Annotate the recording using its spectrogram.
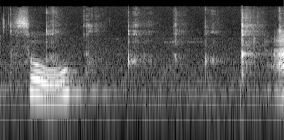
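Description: Metal spoon scraping and clicking against a white ceramic bowl while stirring a gritty coffee, sugar and oil scrub, with a sharper clink near the end.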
